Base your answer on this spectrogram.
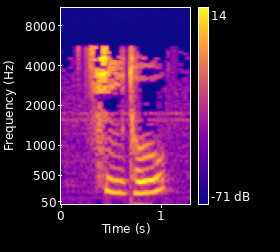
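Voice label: "企图", Mandarin Chinese; chinese-flashcards; hsk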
